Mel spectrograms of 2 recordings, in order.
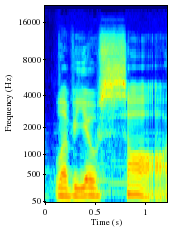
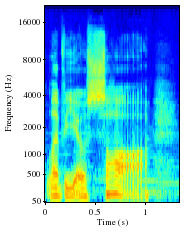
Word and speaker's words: Leviosa: As Hermione says, it's Leviosa, not Leviosa. Or how's it said, Hermione? Leviosa, Leviosa.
